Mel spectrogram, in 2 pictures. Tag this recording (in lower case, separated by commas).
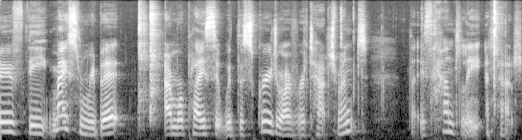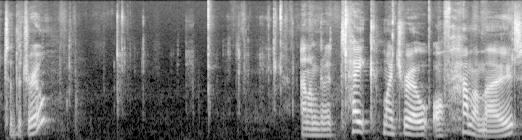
speech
